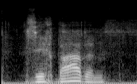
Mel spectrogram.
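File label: "zich baden", Dutch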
